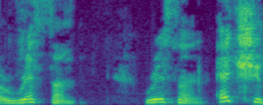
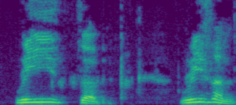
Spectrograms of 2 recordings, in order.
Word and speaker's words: rhythm: 困难一点点，念作 rhythm，h 不发音，好，那 y 就发 it 的音，好，所以 re，然后 th 就发 z，好，rhythm 这个字叫做节奏，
